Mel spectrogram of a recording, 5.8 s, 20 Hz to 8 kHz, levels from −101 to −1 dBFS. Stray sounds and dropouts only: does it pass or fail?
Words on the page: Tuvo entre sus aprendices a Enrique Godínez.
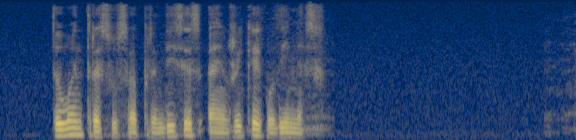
pass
